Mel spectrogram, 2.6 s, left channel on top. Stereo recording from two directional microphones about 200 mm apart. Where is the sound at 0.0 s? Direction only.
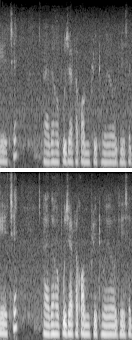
35° right (ahead or behind).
